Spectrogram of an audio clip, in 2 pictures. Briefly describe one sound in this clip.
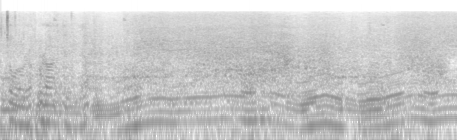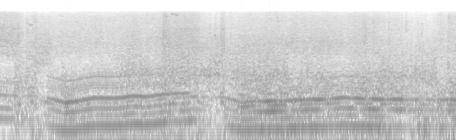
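A quad bike engine revs up and down as it drives.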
